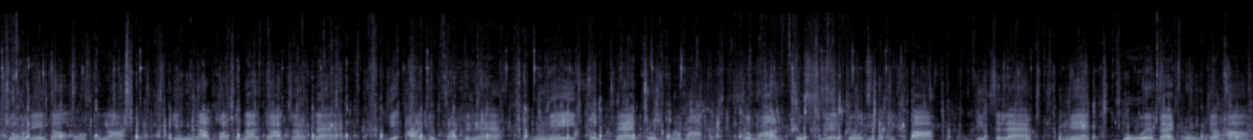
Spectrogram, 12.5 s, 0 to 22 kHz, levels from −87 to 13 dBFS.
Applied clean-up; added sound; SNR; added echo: neural mask model RNNoise.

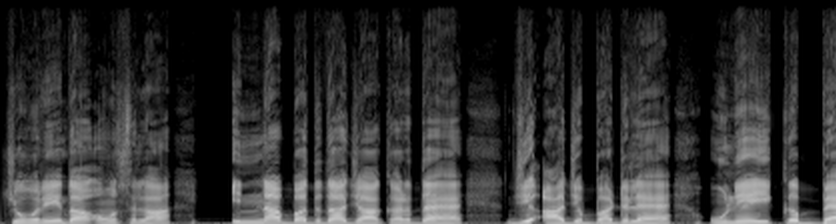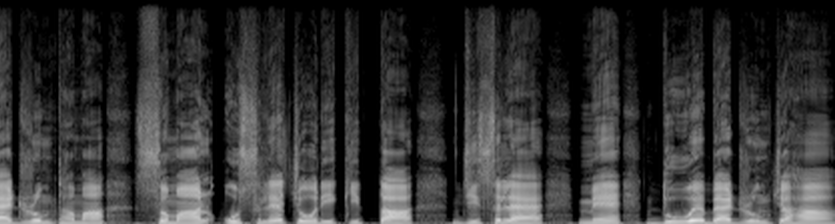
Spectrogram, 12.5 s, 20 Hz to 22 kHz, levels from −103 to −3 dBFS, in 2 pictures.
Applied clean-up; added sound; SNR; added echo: none; none; none; none.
